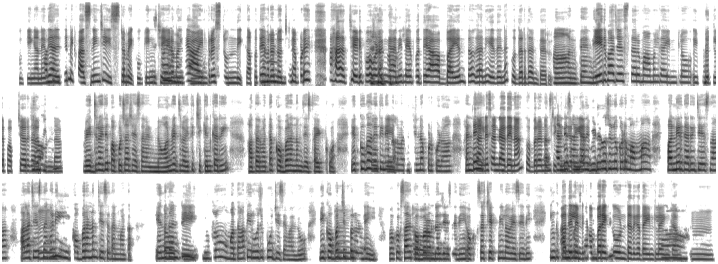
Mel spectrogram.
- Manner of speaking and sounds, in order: in English: "కుకింగ్"; in English: "ఫస్ట్"; in English: "కుకింగ్"; chuckle; laughing while speaking: "ఆహ్! చెడిపోవడం గానీ, లేపోతే, ఆ భయంతో గానీ, ఏదైనా కుదరదంటారు"; in English: "వెజ్‌లో"; in English: "వెజ్‌లో"; in English: "నాన్‌వెజ్‌లో"; in English: "సండే, సండే"; in English: "సండే సండే"
- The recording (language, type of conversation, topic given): Telugu, podcast, మీకు వంట చేయడం ఆనందమా లేక బాధ్యతా?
